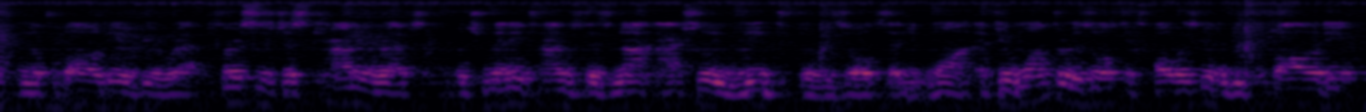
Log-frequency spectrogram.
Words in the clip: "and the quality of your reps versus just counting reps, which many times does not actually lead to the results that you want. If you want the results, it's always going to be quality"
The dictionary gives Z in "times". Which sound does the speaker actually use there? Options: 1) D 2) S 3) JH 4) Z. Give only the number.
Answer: 4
